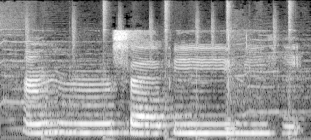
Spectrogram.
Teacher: Di sini ada nun mati bertemu dengan sin. Bacanya samar ya.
